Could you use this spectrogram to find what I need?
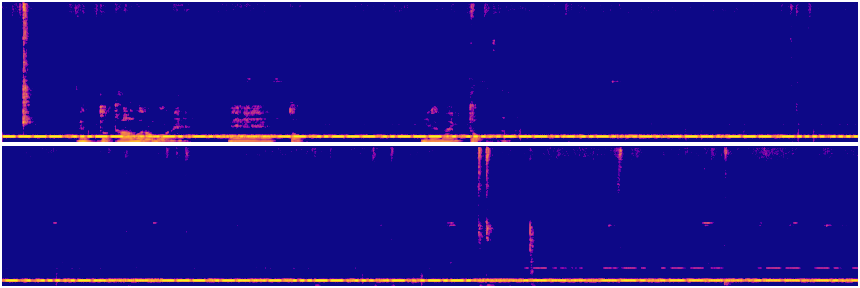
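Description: A steady high beeping Morse code tone plays from a radio receiver.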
